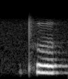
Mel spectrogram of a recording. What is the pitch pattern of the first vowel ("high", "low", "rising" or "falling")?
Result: low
